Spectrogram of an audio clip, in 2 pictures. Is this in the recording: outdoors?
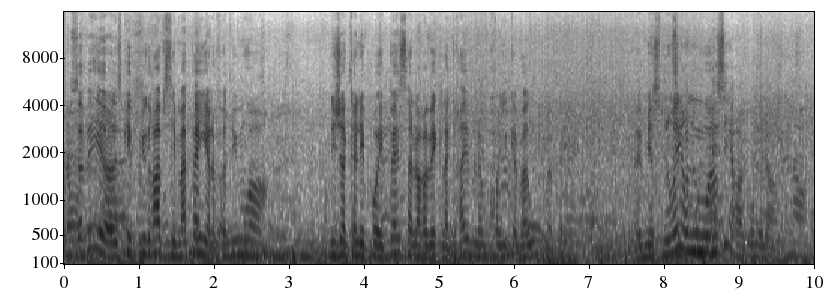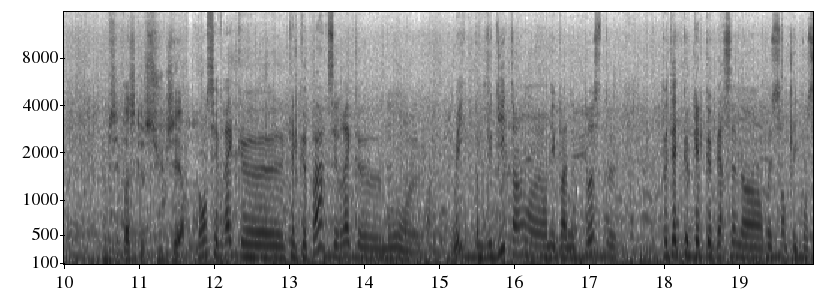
yes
